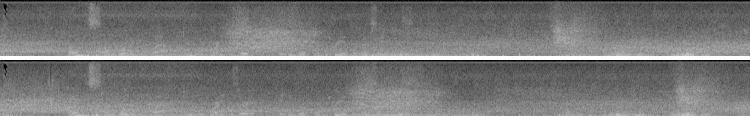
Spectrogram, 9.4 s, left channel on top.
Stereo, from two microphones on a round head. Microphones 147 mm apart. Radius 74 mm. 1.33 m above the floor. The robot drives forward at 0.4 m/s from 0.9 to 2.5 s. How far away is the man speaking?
About 0.9 m.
